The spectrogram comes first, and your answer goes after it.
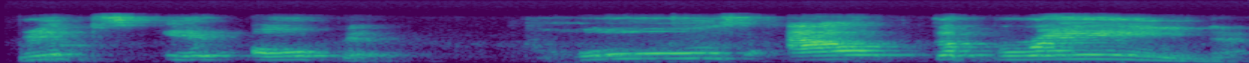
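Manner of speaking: high, very slow, drawn-out telling; dramatic climax. Acted. Teacher telling class how Half King opens the skull, drawn-out. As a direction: stretch each word for gruesome effect.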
